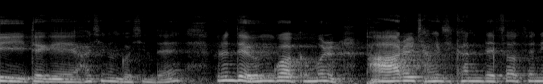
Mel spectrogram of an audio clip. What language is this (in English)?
Korean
